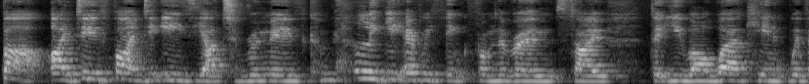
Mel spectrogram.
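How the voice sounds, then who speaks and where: A woman speaks at a fairly slow pace. Room echo is audible around her voice. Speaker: cleaning vlogger. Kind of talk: tutorial. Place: home room.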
